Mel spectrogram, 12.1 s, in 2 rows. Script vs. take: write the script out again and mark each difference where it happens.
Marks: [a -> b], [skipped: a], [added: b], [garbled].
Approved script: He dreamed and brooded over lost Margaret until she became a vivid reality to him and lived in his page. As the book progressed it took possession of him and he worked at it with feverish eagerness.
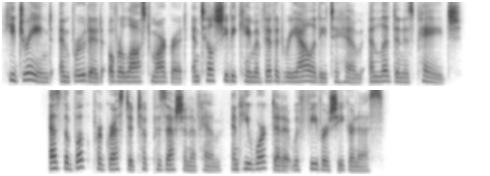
He dreamed and brooded over lost Margaret until she became a vivid reality to him and lived in his page. As the book progressed it took possession of him and he worked at it with feverish eagerness.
